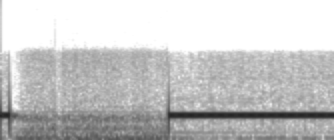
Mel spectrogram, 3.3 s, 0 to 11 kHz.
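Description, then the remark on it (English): A phone line rings out on an outgoing call from the K99.1 FM Breakfast Club radio show: a steady, electronic ringback tone hums loudly and continuously after a short burst of line noise and a click, with no voices. “Yep, phone's ringing.”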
